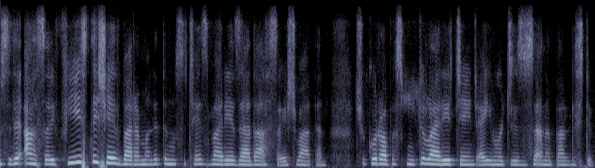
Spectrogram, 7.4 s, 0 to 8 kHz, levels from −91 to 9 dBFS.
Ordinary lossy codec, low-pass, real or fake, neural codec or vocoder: Opus, 16 kbps; 7.2 kHz; fake; codec, 24 kHz, 0.9 kbps, WavTokenizer, small release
